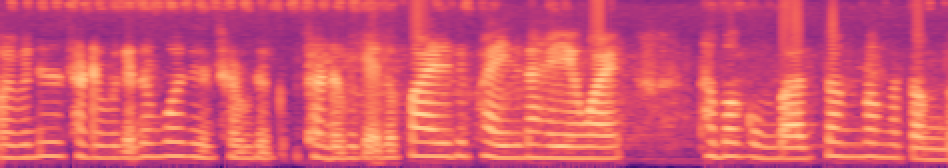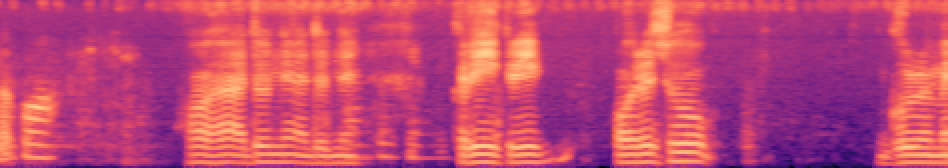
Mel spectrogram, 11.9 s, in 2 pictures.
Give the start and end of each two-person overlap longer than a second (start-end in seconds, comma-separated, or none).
none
